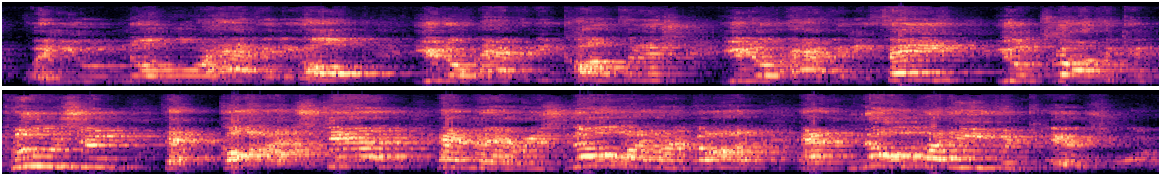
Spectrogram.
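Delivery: high, loud preaching cry; full-force preaching. Acted. Preacher warns the church, loud and high. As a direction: preach it hard to the back row.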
